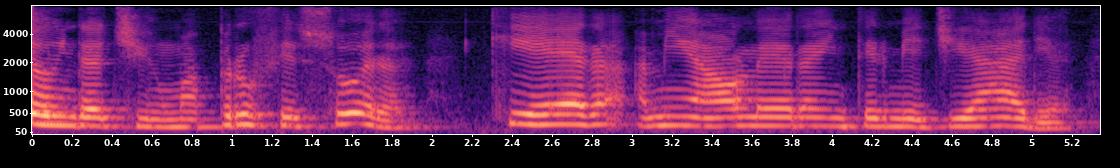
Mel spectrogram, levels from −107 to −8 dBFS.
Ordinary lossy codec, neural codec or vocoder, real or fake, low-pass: none; none; real; none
